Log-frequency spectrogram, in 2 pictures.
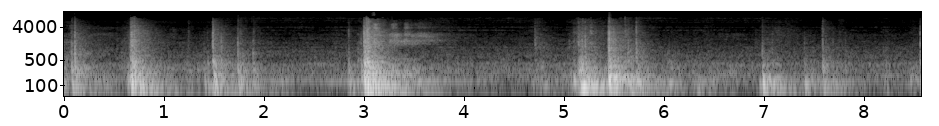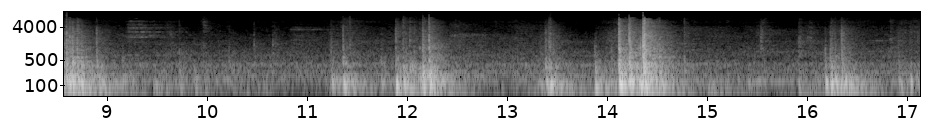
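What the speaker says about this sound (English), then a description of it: "Open, close, open, close, open, close." An empty wooden drawer in a bookshelf is pulled open and pushed shut again and again, giving a steady series of near, hollow knocks and slides, about a dozen in all, with no talking.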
